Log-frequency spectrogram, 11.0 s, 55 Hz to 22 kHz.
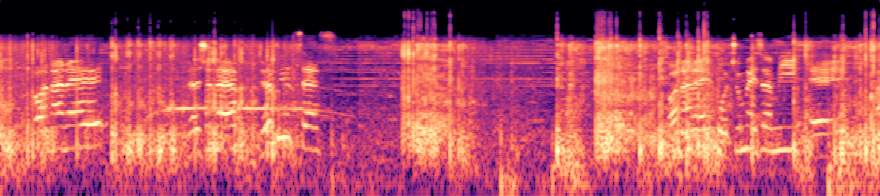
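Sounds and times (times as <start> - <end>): firework bang: 0.0 - 11.0
fireworks blast with crackling: 0.0 - 11.0.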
